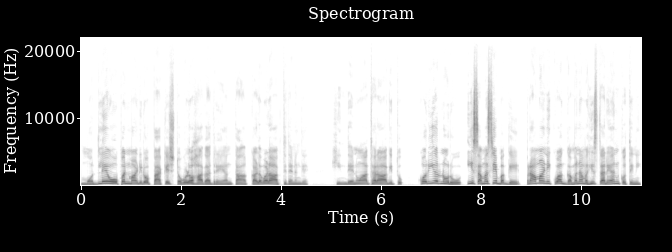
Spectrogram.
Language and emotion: Kannada, fearful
